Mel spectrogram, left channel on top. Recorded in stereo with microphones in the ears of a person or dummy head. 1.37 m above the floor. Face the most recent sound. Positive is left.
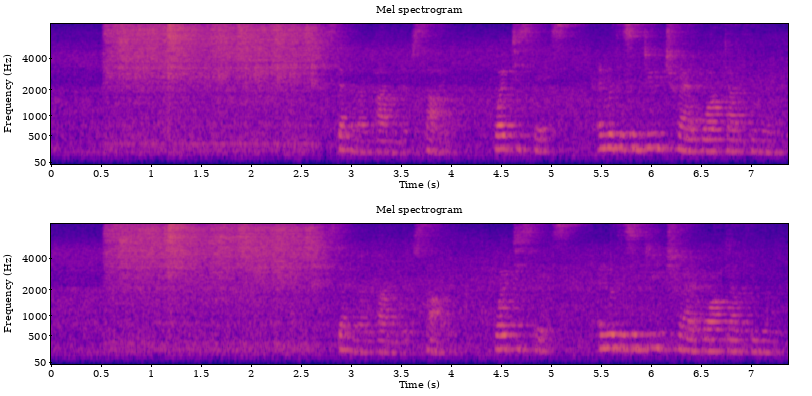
turn(degrees=60)  # may be behind; listen again after turning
